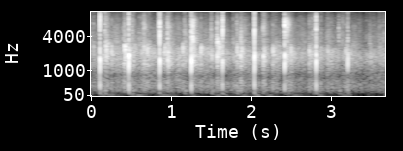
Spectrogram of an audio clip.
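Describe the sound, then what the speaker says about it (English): Audience at a school board of education meeting applauding for middle school honors ensemble students and staff; sparse, uneven claps from a modest crowd, fairly close, steady for a few seconds then thinning. "Let's give those students and staff a round of applause as well."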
